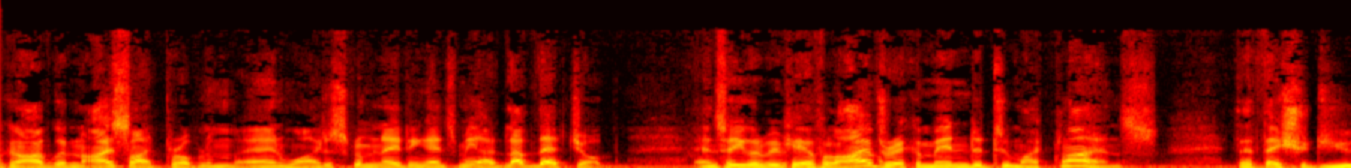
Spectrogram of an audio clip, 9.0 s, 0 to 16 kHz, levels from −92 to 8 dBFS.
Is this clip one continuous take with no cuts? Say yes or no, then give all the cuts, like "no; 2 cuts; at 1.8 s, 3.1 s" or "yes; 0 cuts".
no; 3 cuts; at 2.1 s, 5.2 s, 5.8 s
